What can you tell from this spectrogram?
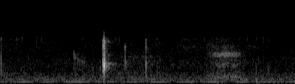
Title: hiccup surprise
